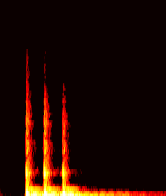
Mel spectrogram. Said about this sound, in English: So that day she went on her errand of mercy and knocked at the door of Toad's cell.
